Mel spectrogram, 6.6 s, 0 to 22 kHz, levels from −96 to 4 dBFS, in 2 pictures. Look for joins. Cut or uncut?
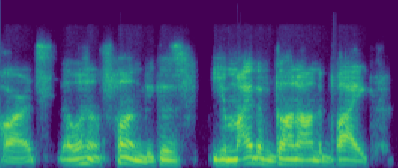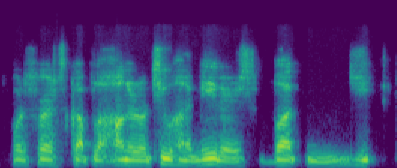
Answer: cut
